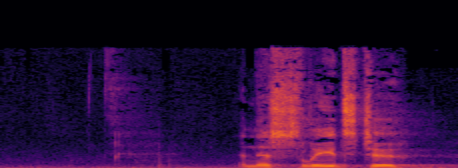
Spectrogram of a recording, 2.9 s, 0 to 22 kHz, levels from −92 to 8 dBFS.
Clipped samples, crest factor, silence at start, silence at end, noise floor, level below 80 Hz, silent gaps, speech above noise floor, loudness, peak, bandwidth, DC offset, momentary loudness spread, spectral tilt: under 0.1%; 20 dB; 0.25 s; 0 s; -50 dBFS; -50 dBFS; none; 26 dB; -22 LUFS; -8 dBFS; 16.5 kHz; under 0.1%; 8 LU; -2 dB/octave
